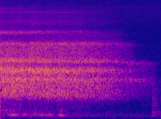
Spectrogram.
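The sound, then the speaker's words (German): A deep breath exhaled through the mouth during a guided breathing and relaxation exercise: one long, airy whoosh that holds steady, then gradually fades away. “Atme jetzt tief und vollständig in deinen Körper hinein und durch den Mund”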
